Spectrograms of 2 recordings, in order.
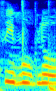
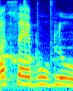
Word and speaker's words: Cebu Blue: ๆ เพื่อ จะ เรียก ว่า Sea Blue ก็ ได้ หรือ ว่า เซลล์ Blue ก็ ได้ นะ คะ ถูก มั้ย คะ ครับ ใช้ ได้ ทั้ง คู่ นะ ใช้ ได้ ครับ เพราะ ว่า คน ไทย ก็ ออก เสียง อย่าง นึง ฝรั่งก ออก เสียง หรือ อย่าง นึง แต่ เป็น cebu ก็ ได้ เซบู ก็ ได้ เป็น ที่ เข้า ใจ โอเค อ่า อ่ะ ค่ะ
